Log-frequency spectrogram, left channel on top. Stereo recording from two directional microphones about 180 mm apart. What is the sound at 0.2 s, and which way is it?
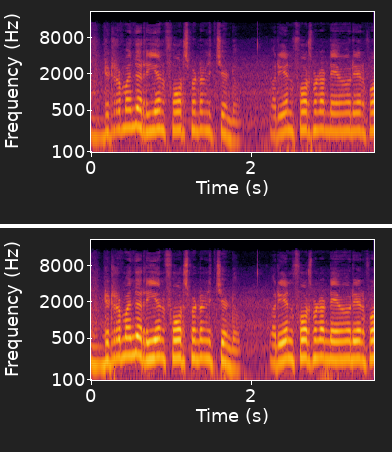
Speech, 25° right (ahead or behind).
